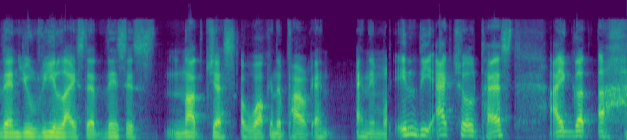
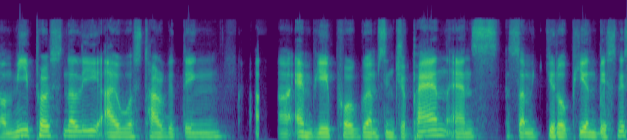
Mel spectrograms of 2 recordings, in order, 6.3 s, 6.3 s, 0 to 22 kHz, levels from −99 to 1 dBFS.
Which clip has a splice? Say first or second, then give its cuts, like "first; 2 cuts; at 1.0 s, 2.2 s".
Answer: first; 1 cut; at 3.9 s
